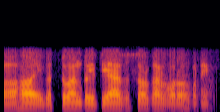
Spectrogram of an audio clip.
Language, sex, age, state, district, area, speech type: Assamese, male, 18-30, Assam, Goalpara, urban, conversation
